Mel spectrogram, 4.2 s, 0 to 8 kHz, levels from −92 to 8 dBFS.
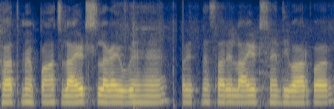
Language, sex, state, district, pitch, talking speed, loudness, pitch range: Hindi, male, Jharkhand, Deoghar, 135 Hz, 200 wpm, -17 LUFS, 130-140 Hz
